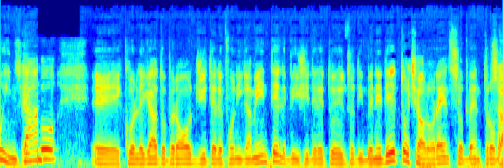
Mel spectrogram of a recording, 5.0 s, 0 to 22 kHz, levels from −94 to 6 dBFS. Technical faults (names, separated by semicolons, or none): damaged data in a compressed stream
